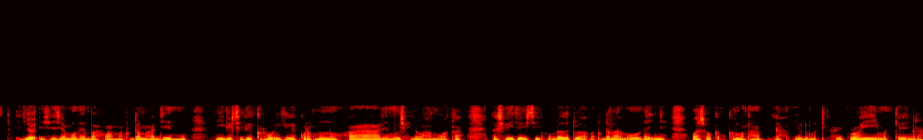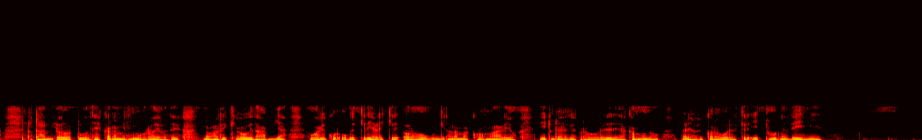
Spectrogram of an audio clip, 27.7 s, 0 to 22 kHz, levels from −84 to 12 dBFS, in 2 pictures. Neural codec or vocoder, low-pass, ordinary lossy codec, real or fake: codec, 16 kHz, 4 kbps, X-Codec, WavLM features, trained on Multilingual LibriSpeech; 5.4 kHz; none; fake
